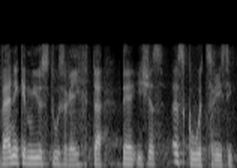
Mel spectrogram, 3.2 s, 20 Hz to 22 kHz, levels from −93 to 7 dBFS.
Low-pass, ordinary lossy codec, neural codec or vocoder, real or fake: 7.2 kHz; AAC, 64 kbps; codec, 16 kHz, 2 kbps, X-Codec, HuBERT features, trained on LibriSpeech; fake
